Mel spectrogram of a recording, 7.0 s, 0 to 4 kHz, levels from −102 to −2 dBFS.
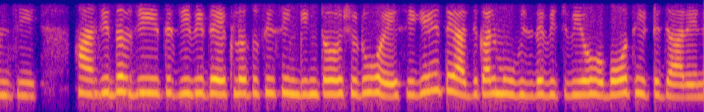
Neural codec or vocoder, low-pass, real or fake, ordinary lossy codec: none; 3.6 kHz; real; none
